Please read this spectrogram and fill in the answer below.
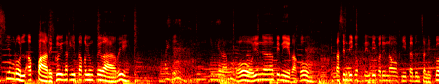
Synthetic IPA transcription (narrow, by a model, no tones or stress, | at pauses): sjʊŋɾolʔapːaːɾɛkoʔɪnɐkiːt̪ɐkojʊŋpɛɾaːɾɪ | ʔojʊnjɐnɐŋt̪ɪniːɾɐ̰ko̞t̪ɐshɪnd̪ikohɪnd̪ipɐd̪ɪnːɐkɐkiːt̪ɐd̪ʊnsɐlɪko̞d̪̚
